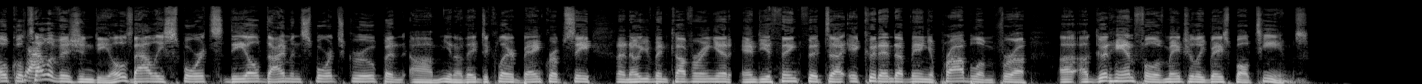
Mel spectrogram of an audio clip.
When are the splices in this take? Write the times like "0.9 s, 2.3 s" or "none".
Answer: 1.3 s, 6.2 s, 7.3 s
